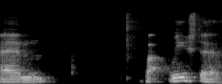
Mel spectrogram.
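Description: This voice has a South Yorkshire accent and is somewhat breathy. The background is quiet. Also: man. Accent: South Yorkshire (Barnsley). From London and South Yorkshire (Hackney, then Barnsley). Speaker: recovering addict sharing his story. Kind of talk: personal testimony in an interview.

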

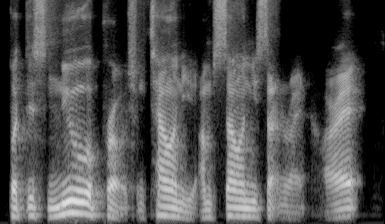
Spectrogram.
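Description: This man has an ordinary speaking voice with an American accent, medium pitch and ordinary pitch variation. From Bridgeport, Connecticut. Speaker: rapper and producer. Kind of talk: casual chat.

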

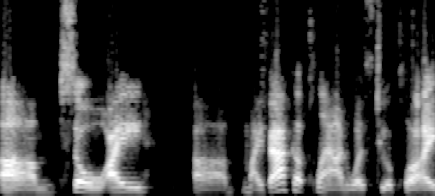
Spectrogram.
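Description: In a Canadian accent, a woman uses a normal speaking voice with fairly low pitch and ordinary pitch variation. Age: 20s. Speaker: fitness business founder. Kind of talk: interview.

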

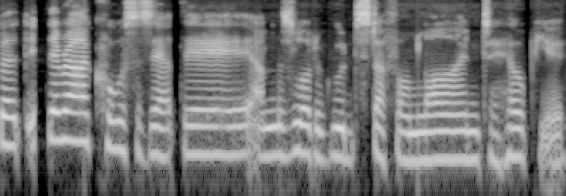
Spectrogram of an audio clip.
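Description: Over a silent background on a very clean recording, a woman speaks with an Australian accent at a moderate pace. Her pitch is fairly low, and the sound is dry and close with no echo. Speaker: indie author. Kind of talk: interview. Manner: halting.

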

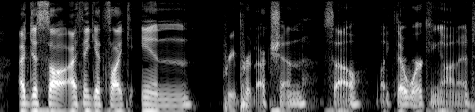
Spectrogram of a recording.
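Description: A man with fairly even intonation keeps a moderate pace in an unremarkable speaking voice. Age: 30s. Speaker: podcast host. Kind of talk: casual chat.

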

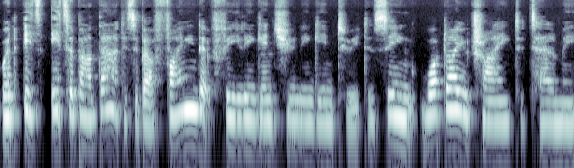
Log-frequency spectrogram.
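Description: A woman's fairly high, somewhat breathy voice at a moderate pace, with ordinary pitch variation, hardly any pauses, and a dry, close sound with no echo. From Hungary. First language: Hungarian. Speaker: mindset coach and hypnotherapist. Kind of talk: interview conversation. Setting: video call.

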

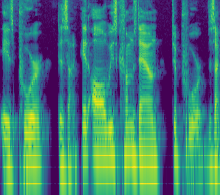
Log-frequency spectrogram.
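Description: A man with a fairly high pitch speaks in an ordinary speaking voice at a moderate pace with lively intonation. The recording is very clean, with a silent background. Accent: Canadian. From Central Canada (Manitoba). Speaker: financial modeling expert and educator. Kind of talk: interview.

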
